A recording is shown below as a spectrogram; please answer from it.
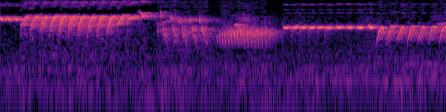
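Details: Strong canary song for stimulating males to sing: fast high trill sliding upward, a lower buzzy roll, a harsh grating burst, then a steady whistled tone followed by pulsing trills.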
